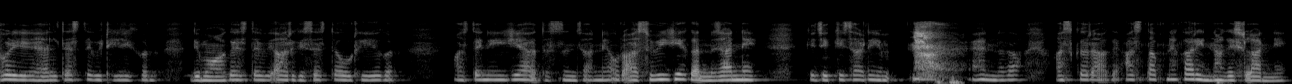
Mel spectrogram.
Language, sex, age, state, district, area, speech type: Dogri, female, 30-45, Jammu and Kashmir, Udhampur, rural, spontaneous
